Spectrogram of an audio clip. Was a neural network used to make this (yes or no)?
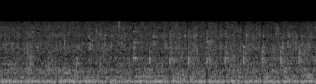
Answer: no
